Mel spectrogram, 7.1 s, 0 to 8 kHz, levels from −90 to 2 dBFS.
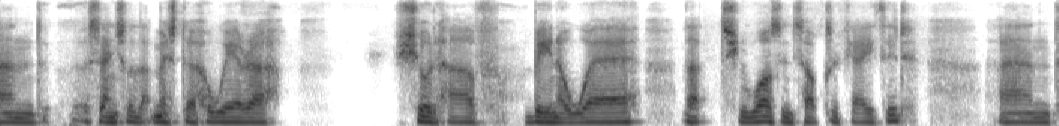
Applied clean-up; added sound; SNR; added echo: neural mask model Resemble Enhance denoiser.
